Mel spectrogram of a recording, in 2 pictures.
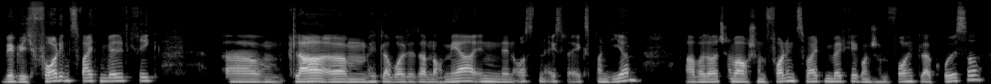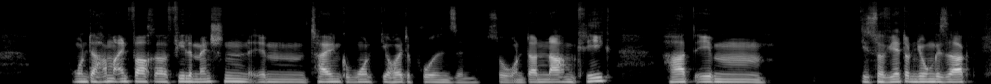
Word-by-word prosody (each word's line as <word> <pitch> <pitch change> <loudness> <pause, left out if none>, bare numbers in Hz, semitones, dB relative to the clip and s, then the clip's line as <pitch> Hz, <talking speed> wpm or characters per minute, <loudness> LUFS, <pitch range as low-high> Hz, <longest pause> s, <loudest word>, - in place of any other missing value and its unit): wirklich 130 -1 0
vor 145 +3 +4
dem 175 -1 -1
2. 155 -2 -1
Weltkrieg. 165 +1 -2 0.7
Ähm, 125 -3 -1
klar, 125 -1 +8
ähm, 120 -1 -4
Hitler 130 0 -3
wollte 120 -1 -2
dann 120 -1 -2
noch 115 -2 -4
mehr 145 +4 +2
in 130 -1 -3
den 120 -1 -5
Osten 140 +1 -8
ex 135 0 -10
expandieren, 135 +9 -3 0.4
aber 120 +2 -1
Deutschland 130 +2 -1
war 125 - +7
auch 120 - -4
schon 125 0 -5
vor 130 +6 +1
dem 165 +2 -1
2. 135 -2 -3
Weltkrieg 135 0 -3
und 125 - -4
schon 115 +1 -8
vor 125 +5 -2
Hitler 135 -1 -3
größer. 185 +10 -3 0.8
Und 125 0 -3
da 130 -3 +3
haben 130 +4 0
einfach, 130 -1 +2
äh, 125 -1 0
viele 135 +2 0
Menschen 130 +1 -2
in 115 -1 -7
Teilen 125 +1 +2
gewohnt, 115 0 -5
die 115 - -1
heute 110 0 -1
Polen 110 -2 -5
sind. 95 -1 -12
So 105 -2 -7
und 105 0 -8
dann 110 0 +2
nach 115 0 +7
'm 115 - -5
Krieg 160 +4 +1 0.5
hat 120 +1 +2
eben 115 -4 -1 1.0
die 115 - -4
Sowjetunion 125 +2 +1
gesagt: 120 0 +4
125 Hz, 175 wpm, -25 LUFS, 115-135 Hz, 1.0 s, klar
